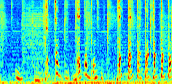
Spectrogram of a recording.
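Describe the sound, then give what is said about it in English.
A mother, asked by a child what the chicken says, imitates a chicken with a rapid string of short, clipped clucks, steady in loudness, picking up pace toward the end over a low background hum. “Mama, what does the chicken say?”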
